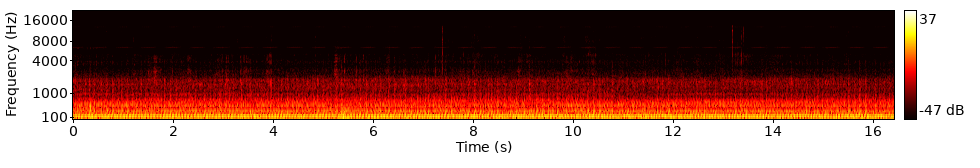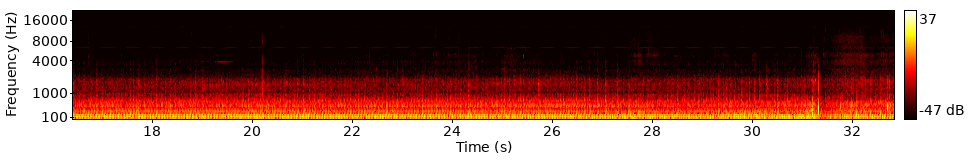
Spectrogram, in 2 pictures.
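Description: Paramotor engine idling steadily, an even low hum that holds without change.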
